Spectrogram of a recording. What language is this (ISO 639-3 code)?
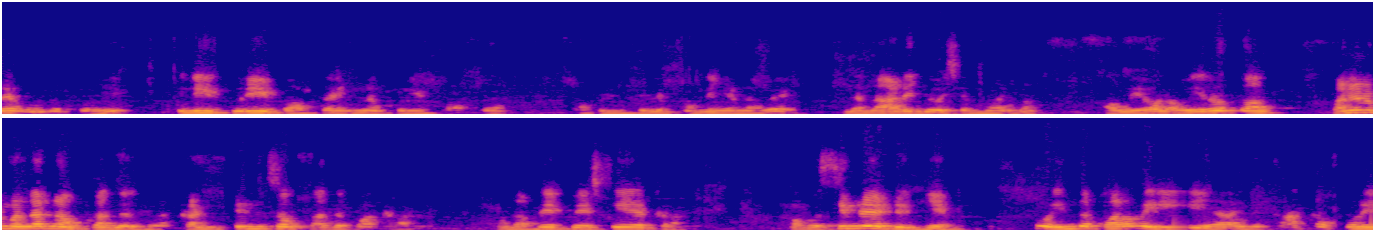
tam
